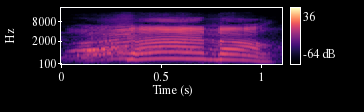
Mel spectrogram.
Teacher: کانا کاف کو کھینچیں گے کیونکہ کاف الف زبر کا، اور نون کو نہیں کھینچیں نون زبر نا · Term: ایک الف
